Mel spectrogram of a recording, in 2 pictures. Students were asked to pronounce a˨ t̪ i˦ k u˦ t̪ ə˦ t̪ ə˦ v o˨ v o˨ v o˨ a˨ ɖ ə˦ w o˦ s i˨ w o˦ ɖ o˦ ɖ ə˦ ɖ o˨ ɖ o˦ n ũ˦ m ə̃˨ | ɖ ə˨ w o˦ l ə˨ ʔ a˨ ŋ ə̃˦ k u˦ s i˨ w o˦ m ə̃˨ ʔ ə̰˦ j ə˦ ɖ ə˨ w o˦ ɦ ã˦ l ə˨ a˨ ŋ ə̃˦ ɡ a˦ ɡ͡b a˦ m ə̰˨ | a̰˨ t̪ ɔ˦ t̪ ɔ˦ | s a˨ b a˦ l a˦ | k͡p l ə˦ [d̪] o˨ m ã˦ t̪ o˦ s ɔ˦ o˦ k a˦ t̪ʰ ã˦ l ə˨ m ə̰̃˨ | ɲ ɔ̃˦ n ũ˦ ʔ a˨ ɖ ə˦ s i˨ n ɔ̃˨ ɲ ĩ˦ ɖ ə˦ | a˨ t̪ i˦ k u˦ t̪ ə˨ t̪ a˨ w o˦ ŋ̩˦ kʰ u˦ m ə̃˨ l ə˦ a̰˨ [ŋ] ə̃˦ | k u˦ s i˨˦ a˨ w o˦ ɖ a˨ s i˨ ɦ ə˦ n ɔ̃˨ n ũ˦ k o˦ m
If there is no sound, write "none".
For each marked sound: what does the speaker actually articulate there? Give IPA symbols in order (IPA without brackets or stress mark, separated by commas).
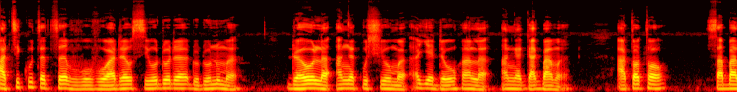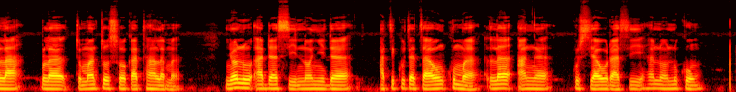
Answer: t̪, ŋ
